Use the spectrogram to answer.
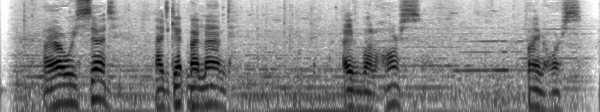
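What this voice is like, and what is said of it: Tom Cruise's squeaky put-on Irish accent. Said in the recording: “sipping helium doesn't count as an Irish accent ... the dreadful Tom Cruise in The Dreadful Far and Away”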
